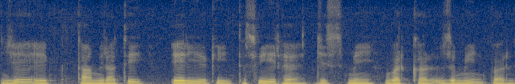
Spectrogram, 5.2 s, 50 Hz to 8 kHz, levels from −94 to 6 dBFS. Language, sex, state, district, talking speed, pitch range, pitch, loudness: Hindi, male, Delhi, New Delhi, 115 wpm, 130-145 Hz, 135 Hz, -18 LUFS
